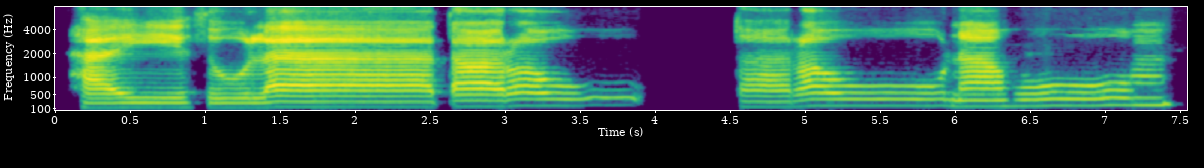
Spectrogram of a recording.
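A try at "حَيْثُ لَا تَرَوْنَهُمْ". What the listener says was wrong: Pendek. Haitsu la tarawnahum. Ulang.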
